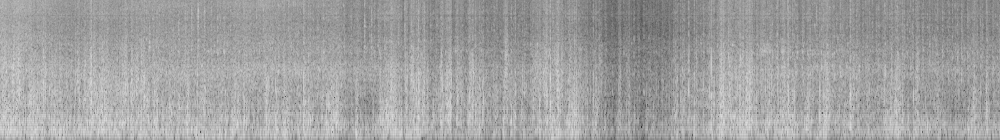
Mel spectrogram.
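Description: Strong wind buffeting the phone's microphone, a heavy low rumbling noise that eases briefly about six seconds in.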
